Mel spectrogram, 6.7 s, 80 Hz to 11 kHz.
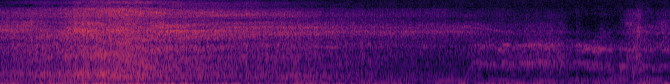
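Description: A 1/16 scale brushless 4x4 RC truck runs at full speed on two connected batteries, giving a loud, high-pitched electric motor whine with tire rush that peaks early, then eases off.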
